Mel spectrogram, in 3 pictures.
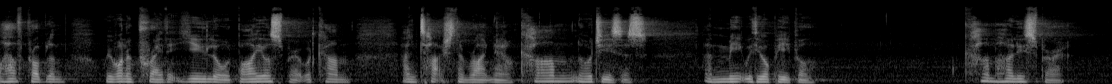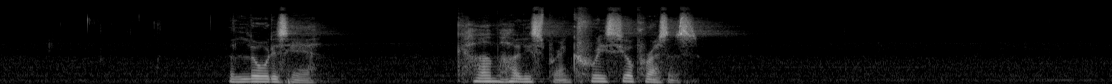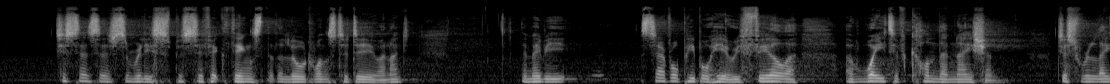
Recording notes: Recorded as part of an occasional series of Q&A events at Greyfriars Church in Reading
